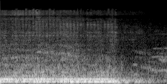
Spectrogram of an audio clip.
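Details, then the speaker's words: Washing machine after replacing the gear case (gearbox) to fix a noisy spin and leak: steady low even hum with no knocking or scraping, then winds down; noise gone, no leak, normal spin. "Ayos na din yung tunog, wala namang leak, So, ayan, lagay natin tong siyapa."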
